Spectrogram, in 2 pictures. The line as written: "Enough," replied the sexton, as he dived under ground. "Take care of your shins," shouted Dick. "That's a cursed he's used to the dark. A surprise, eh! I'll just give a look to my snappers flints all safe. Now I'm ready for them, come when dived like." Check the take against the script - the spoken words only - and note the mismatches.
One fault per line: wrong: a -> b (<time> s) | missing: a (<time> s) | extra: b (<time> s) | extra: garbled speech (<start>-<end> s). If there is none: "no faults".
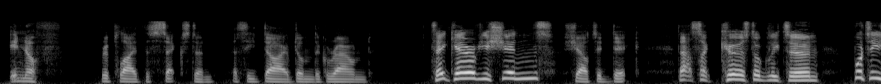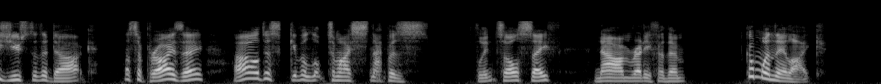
extra: ugly turn but (7.5 s)
wrong: dived -> they (16.6 s)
